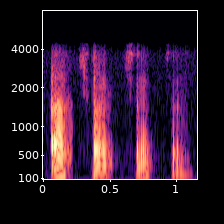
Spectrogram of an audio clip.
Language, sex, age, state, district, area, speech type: Bengali, male, 18-30, West Bengal, Darjeeling, rural, conversation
